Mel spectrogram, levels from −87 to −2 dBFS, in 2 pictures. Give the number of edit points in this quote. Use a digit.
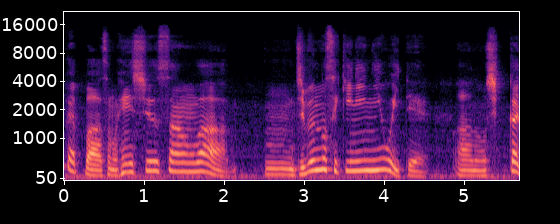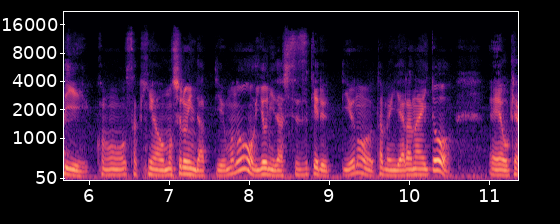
1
